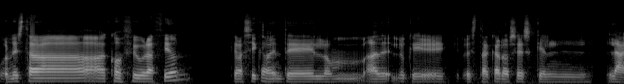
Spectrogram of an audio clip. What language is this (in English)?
Spanish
